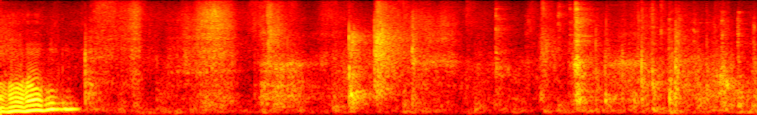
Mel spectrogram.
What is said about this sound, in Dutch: De deur gaat open. Komen in een andere ruimte terecht.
